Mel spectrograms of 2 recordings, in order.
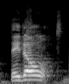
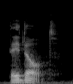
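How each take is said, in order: First: Sudden loud high burst; outburst. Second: Quiet low repeat; muttered. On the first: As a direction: blurt it out hard. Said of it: "loud repeat". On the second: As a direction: say it under your breath. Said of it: "quiet repeat vs loud". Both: Real, not acted.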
